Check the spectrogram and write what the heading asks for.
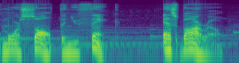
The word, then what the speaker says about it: Sbarro: Esbarro, often mispronounced as sparrow, used to dominate mall food courts.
